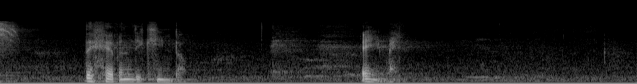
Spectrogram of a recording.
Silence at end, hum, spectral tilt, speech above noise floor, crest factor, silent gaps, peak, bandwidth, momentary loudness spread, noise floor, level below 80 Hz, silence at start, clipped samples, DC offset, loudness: 0 s; none; -5.5 dB/octave; 22 dB; 28 dB; none; -4 dBFS; 8 kHz; 23 LU; -49 dBFS; -62 dBFS; 0 s; under 0.1%; 3%; -29 LUFS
